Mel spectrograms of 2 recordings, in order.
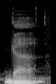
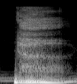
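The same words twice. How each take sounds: First: The consonant is said without a breath puff. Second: The consonant is said with a breath puff. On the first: "curl your tongue back and make a D kind of sound" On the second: "the H tells us that we aspirated"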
